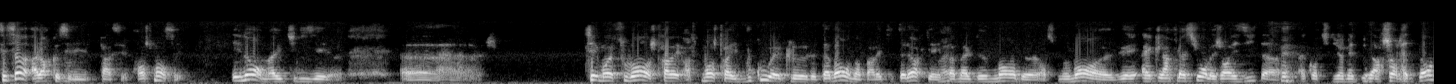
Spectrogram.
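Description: A man speaks at a fairly high pitch. His intonation is lively and his pace fairly quick. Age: 40s. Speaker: hypnotherapist and author. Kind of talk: casual interview. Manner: hesitant, many fillers and repetitions.

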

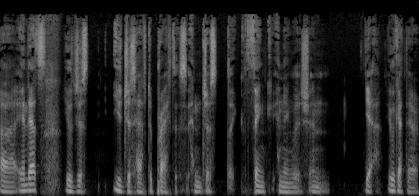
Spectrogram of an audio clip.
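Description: A man with a non-native accent has a dark, mellow, somewhat breathy tone. He speaks fairly slowly with fairly even intonation. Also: fairly low pitch for a man. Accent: foreign-accented English. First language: not English. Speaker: podcast host, designer. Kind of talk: casual chat.

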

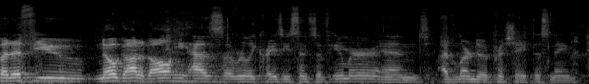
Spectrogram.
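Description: Noticeable background noise sits behind a man speaking at a moderate pace and medium pitch. His intonation is fairly even, though his loudness swings a lot. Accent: American. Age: 40s. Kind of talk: sermon.

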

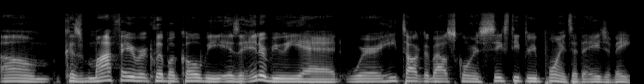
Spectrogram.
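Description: An unremarkable speaking voice from a man with an American accent, fairly high in pitch, with ordinary variation and a fairly quick pace. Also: very clean recording, silent background. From North Carolina. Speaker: sports podcast co-host. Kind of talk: casual sports chat. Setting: studio.

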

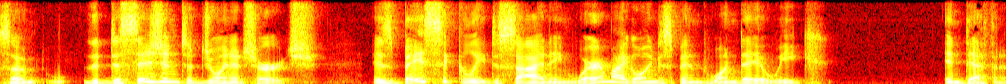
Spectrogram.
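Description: On a very clean recording with a silent background, a man with an American accent and a normal speaking voice talks at a moderate pace in a medium pitch with ordinary pitch variation. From North Carolina. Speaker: worship leader. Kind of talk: casual chat. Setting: home studio.

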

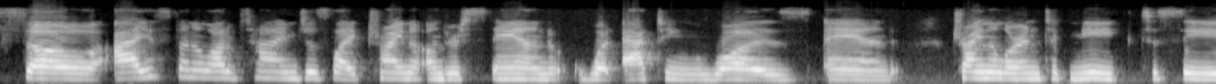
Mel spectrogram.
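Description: Speaking at a very slow pace, a woman with a Portuguese accent keeps a fairly high pitch and fairly even intonation. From Brazil, Rio de Janeiro. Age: 20s. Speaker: actress. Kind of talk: casual interview.

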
